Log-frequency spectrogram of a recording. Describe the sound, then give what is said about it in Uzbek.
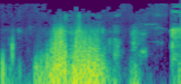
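A donkey walks on the ground, its hooves giving muffled, irregular thuds in a few uneven bursts separated by short pauses. “Mana bunday bir xil paytda eshakka mindirib o'zim maktabga olib borib kelaman.”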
